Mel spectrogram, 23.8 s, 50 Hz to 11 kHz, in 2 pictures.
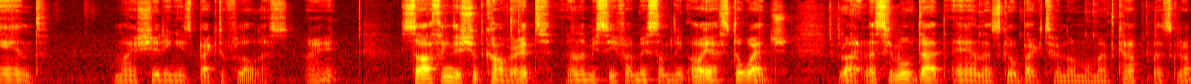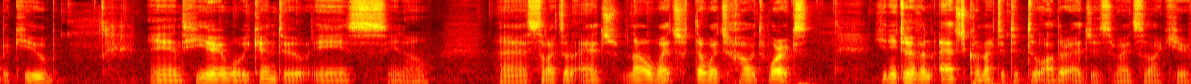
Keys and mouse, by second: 0.8-3.6 middle drag, 4.0 click, 4.4 Tab, 5.0 y, 7.5 Tab, 8.2 x, 9.7-11.1 drag, 11.4 shift+a, 13.0 shift+drag, 13.5 middle drag, 14.2 shift+click, 14.5 click, 14.9 Tab, 16.8 middle click, 18.2 shift+middle click, 18.6 middle click, 19.2 shift+middle click, 22.2 click.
